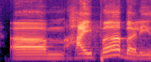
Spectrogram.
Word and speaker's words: hyperbole: it's quite prominent it's quite um different obviously hyperbole is the right pronunciation okay yes okay um his back was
